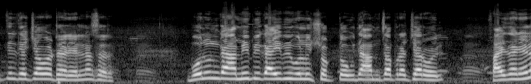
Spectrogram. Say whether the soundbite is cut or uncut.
uncut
